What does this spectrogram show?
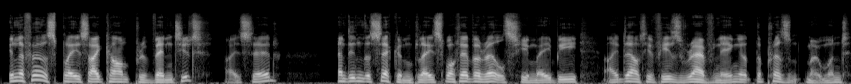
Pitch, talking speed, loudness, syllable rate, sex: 115 Hz, 205 wpm, -20 LUFS, 5.5 syllables/s, male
